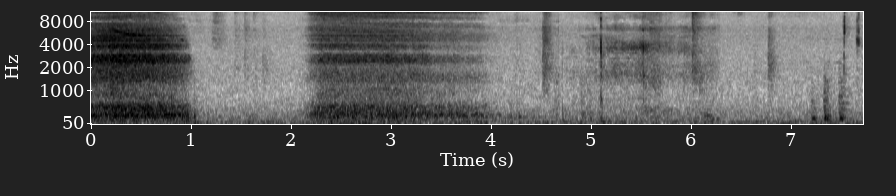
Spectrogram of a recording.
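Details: Lung auscultation by stethoscope at the chest as the patient breathes deeply: two deep, soft, breathy airflow cycles with no wheezes, crackles or stridor, normal breath sounds.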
